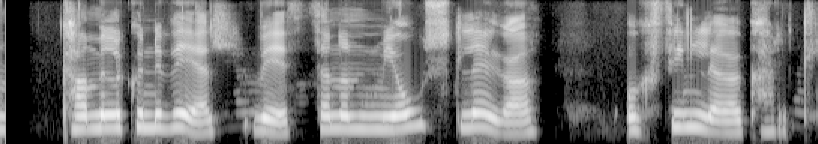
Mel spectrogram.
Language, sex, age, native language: Icelandic, female, 13, Icelandic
